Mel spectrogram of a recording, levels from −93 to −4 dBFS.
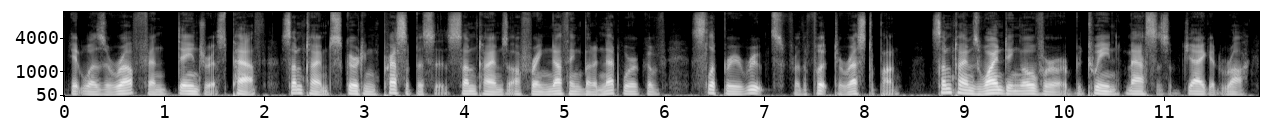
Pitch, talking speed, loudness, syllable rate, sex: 100 Hz, 155 wpm, -20 LUFS, 5.5 syllables/s, male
